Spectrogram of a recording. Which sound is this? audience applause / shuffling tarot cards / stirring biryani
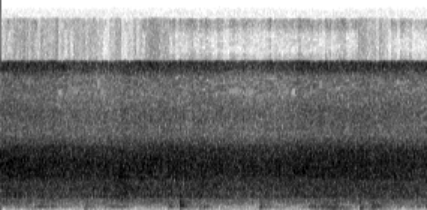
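stirring biryani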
